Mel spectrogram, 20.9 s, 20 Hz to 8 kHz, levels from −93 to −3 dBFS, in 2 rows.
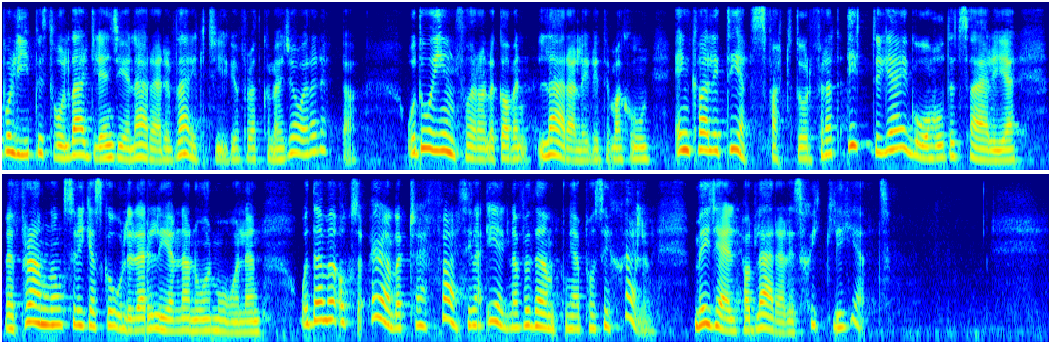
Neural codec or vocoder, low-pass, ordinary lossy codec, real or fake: codec, 24 kHz, 0.9 kbps, WavTokenizer, small release; 7.2 kHz; none; fake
